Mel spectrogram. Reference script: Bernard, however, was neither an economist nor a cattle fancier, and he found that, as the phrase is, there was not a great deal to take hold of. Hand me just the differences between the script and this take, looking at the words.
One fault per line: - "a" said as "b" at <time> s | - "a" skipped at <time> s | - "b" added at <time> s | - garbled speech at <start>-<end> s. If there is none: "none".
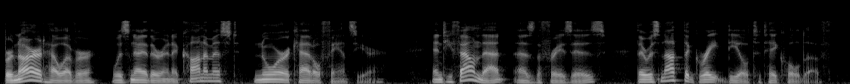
- "a" said as "the" at 6.8 s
